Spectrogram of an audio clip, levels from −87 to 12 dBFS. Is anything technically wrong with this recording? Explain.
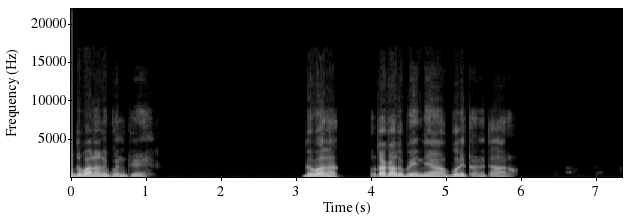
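No, nothing is technically wrong with this speech recording. No technical problem can be heard anywhere in it.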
